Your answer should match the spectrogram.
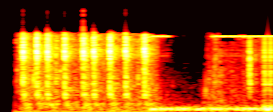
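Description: Logo-intro sound effect: a quick run of about nine sharp, typewriter-like clicks in the first second, then a low hum with a thin high ringing tone.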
